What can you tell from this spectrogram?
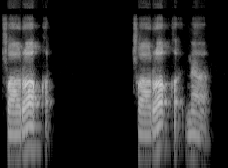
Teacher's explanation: huruf qaf ni dia mati, dia tanwin, dia sukun. Faraq ni maka kena baca dia dengan qalqalah.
